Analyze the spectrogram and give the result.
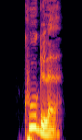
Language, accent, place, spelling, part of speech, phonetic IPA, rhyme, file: German, Germany, Berlin, kugle, verb, [ˈkuːɡlə], -uːɡlə, De-kugle.ogg
- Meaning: inflection of kugeln: 1. first-person singular present 2. first/third-person singular subjunctive I 3. singular imperative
